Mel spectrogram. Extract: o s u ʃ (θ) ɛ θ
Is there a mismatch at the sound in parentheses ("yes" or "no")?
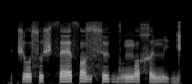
no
